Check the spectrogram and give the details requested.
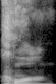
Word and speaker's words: Huang: what's it like being white with the last name Wang? Well, we're not married, Oh. so We I pronounce don't. it Huang.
